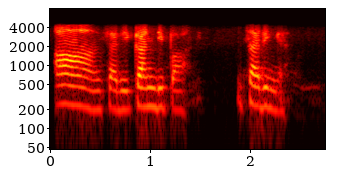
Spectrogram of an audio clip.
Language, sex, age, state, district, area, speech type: Tamil, female, 18-30, Tamil Nadu, Ranipet, rural, conversation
